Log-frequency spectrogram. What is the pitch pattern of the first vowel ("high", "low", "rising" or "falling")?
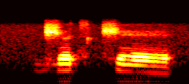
high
